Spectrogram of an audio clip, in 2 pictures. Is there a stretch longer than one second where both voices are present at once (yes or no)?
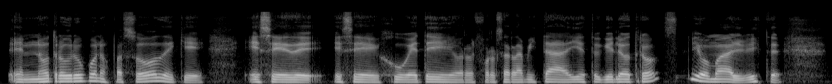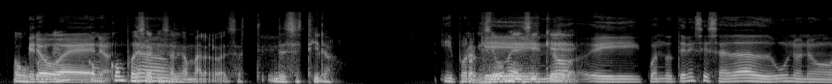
yes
